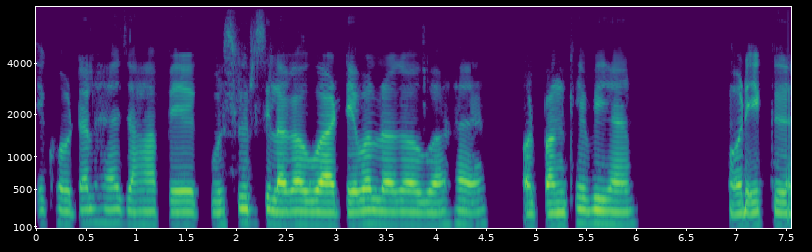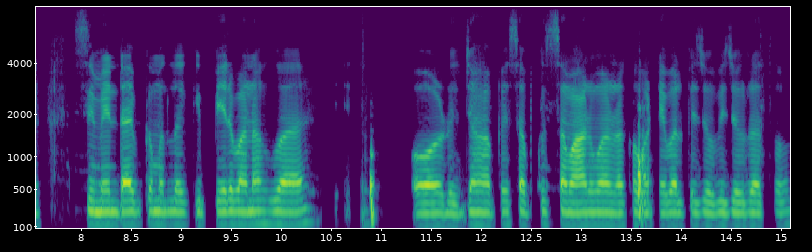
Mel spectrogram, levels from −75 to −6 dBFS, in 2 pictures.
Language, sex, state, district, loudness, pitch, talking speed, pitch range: Hindi, male, Bihar, Sitamarhi, -24 LUFS, 120 Hz, 180 wpm, 115-120 Hz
